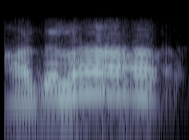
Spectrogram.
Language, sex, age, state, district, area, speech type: Tamil, male, 18-30, Tamil Nadu, Viluppuram, rural, conversation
